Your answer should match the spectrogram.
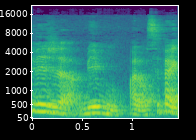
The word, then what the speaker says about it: Veja: J'ai enfin, alors il faut quand même le savoir que pendant des mois j'ai prononcé Vega, alors je disais regardez mes baskets Vega, et j'ai acheté des baskets Vega alors qu'en fait on disait Veja, mais bon alors c'est pas grave.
